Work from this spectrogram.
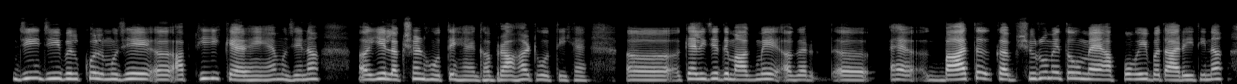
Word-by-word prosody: जी, 275 +5 +1
जी। 265 +1 +1
बिल्कुल, 255 +1 0
मुझे 245 +1 0
अ, 220 - -4
आप 220 +1 -1
ठीक 275 0 -1
कह 215 -4 +4
रहे 200 0 -1
हैं 210 +3 -3
मुझे 220 -2 -4
ना 250 +2 0 0.4
अ, - - 0
ये 245 +4 +3
लक्षण 250 +3 +2
होते 225 0 -3
हैं 200 -1 -4
घबराहट 205 +3 -1
होती 200 -2 -6
है। 200 - -4
अ, - - -16 0.4
कह 205 +2 0
लीजिए 255 +1 +1
दिमाग 220 -4 +1
में 245 +1 +1
अगर 210 0 -4 0.2
अ, 200 -1 -1 0.3
ए 225 -2 0 0.3
बात 240 +5 +7 0.2
कब 240 -4 +2
शुरू 265 +2 -2
में 290 -1 -1
तो 275 +1 -1
मैं 240 -2 +5
आपको 220 +3 -2
वही 245 +1 0
बता 215 -3 +3
रही 210 +1 -2
थी 220 +2 -8
ना 250 +2 0
230 Hz, 195 wpm, -22 LUFS, 205-250 Hz, 0.4 s, बात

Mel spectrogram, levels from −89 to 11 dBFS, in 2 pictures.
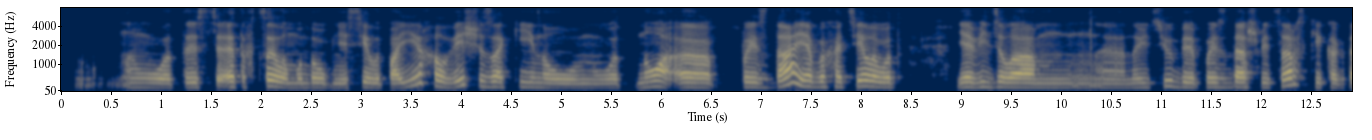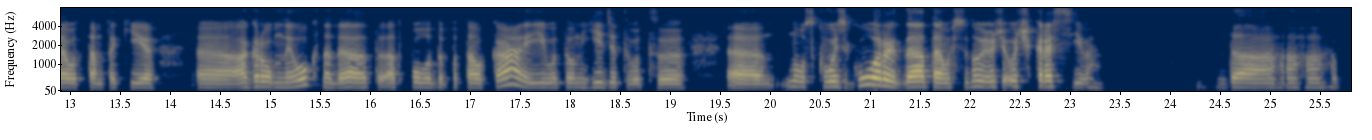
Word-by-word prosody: М, - - -27 0.4
вот. 160 -6 -7
То 170 - -6
есть 170 0 -8
это 185 - +1
в - - -18
целом 175 -7 +1
удобнее: 160 -1 -6
сел 165 -1 -5
и - - -9
поехал, 185 - -1
вещи 205 +5 -5
закинул, 175 -4 -5
ну 150 -1 -14
вот. 155 0 -8
Но, 185 +4 +2
а, 165 -1 +1 0.2
поезда 175 0 +3
я 200 -2 +2
бы 185 +1 -3
хотела 190 +2 0
вот 175 0 -3 0.6
я 175 +1 +1
видела, 170 -2 +3
м, 155 - -15
э, 150 - -12
на 155 +1 -13
"Ютубе" 175 0 -6
поезда 170 0 -1
швейцарские, 175 - -2
когда 160 +1 -1
вот 160 0 -5
там 160 -2 -1
такие, 160 0 -5 0.4
э, - - -5 0.4
огромные 180 -1 +1
окна, 215 -8 -1
да, 170 +1 +3
от 170 - -8
от 160 - -4
пола 165 -2 -4
до 165 - -8
потолка, 180 - +3
и 165 0 -6
вот 165 0 -9
он 165 0 -5
едет, 170 0 -8
вот, 150 +1 -9
э, 150 -1 -3 0.4
э, 150 -1 +3 0.2
ну, 190 -1 -5
сквозь 190 +1 -2
горы, 245 -5 +8
да, 185 +1 +9
там 170 -3 +4
всё, 170 - -12
ну, 200 +1 0
и - - 0
оч 190 0 -3
очень 200 0 -2
красиво. 195 -5 +2 1.2
Да. 160 +1 -1
Ага, 165 0 -8
г 160 - -15
170 Hz, 150 wpm, -25 LUFS, 160-185 Hz, 1.2 s, да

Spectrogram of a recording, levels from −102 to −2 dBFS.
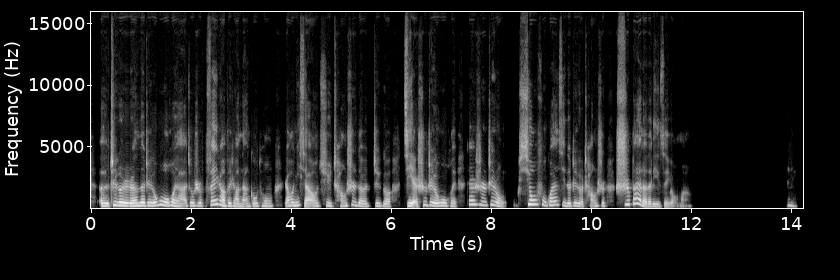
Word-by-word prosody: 呃， 205 0 +4
这 280 +4 +2
个 255 -1 +7
人 220 0 +6
的 245 - +6
这 240 +1 0
个 235 +1 +5
误 270 -4 +2
会 245 -3 +3
啊， 200 -2 -2
就 235 0 -2
是 235 -2 -1
非 325 +3 0
常 230 -9 +4
非 220 -1 +2
常 190 -2 -2
难 175 +2 -5
沟 205 +1 -3
通， 205 -2 -7 0.2
然 220 - +1
后 250 - +1
你 245 - 0
想 - - +1
要 210 - -1
去 220 0 -5
尝 205 +2 -7
试 280 +1 -5
着 200 -4 -2
这 220 -2 -4
个 190 -2 -4 0.2
解 220 -1 +4
释 290 -1 -3
这 255 -1 -2
个 220 -1 +6
误 230 0 +1
会， 210 -3 -7 0.2
但 335 0 0
是 295 -5 -4
这 310 +1 -3
种 215 -7 -3 0.2
修 345 0 +2
复 315 -6 -6
关 290 +3 -1
系 275 -5 -10
的 215 - +1
这 225 +2 -3
个 195 -4 -1
尝 220 - -7
试， 225 -1 -5 0.2
失 335 0 +1
败 390 +1 +2
了 185 - +2
的 175 - -1
例 180 -2 -5
子 160 -1 -9
有 - - -11
吗？ 230 -3 -19 1.9
嗯。 220 -5 -10
230 Hz, 245 characters per minute, -21 LUFS, 210-270 Hz, 1.9 s, 个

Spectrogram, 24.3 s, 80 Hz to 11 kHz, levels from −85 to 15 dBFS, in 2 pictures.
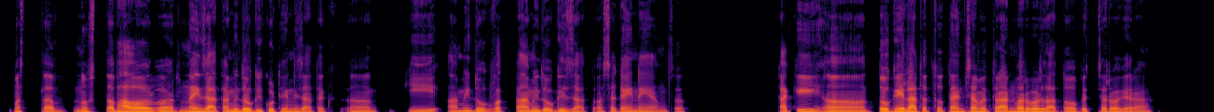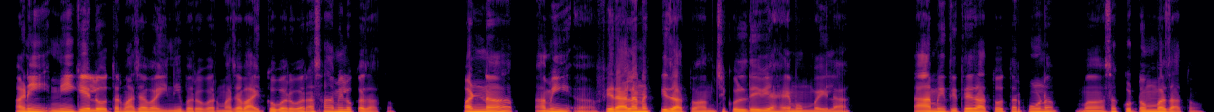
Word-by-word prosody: मस्त 140 0 -4 0.5
नुसतं 130 +6 -1
भावाबरोबर 170 +3 +4
नाही 160 +1 +2
जात 130 -2 +2
आम्ही 135 +3 +3
2घी 135 +1 +4
कुठे 140 0 +1
नाही 140 -1 0
जात 110 -2 -3
अ, 110 - -3 0.8
की 120 -1 -4 0.2
आम्ही 115 +1 -1 0.2
फक्त 135 0 -5
आम्ही 130 0 +3
2घीच 120 +1 +1
जातो 110 -3 -5
असं 120 +4 -5
काही 120 -3 -1
नाहीये 115 -2 -2
आमचं. 100 +6 -10 1.0
का, 125 - +1
की 165 +8 0
अ, 155 - -2 0.5
तो 150 - +7
गेला 160 +2 +6
तर 170 - -1
तो 160 - -3
त्यांच्या 155 +2 +2
मित्रांबरोबर 145 0 +3
जातो 125 +1 0
पिक्चर 125 -1 -3
बघायला 110 -3 -1 0.9
आणि 145 +6 +3
मी 145 +5 +1
गेलोतर 140 -2 +2
माझ्या 135 0 0
वहिनीबरोबर, 115 -2 -2
माझ्या 115 +2 -2
बायकोबरोबर 115 +2 0
असं 160 +4 -4
आम्ही 180 0 0
लोकं 165 -8 -1
जातो. 100 -4 -8 0.7
पण 150 +4 +3
ना, 145 -2 +4 0.5
आम्ही 170 +9 +1 0.3
फिरायला 135 +3 +6
नक्की 165 -1 +1
जातो 115 -5 +2
आमची 115 +5 -4
कुलदेवी 120 +1 +1
आहे 120 -2 -2
मुंबईला. 100 -5 -3 0.7
तर 130 - -4
आम्ही 135 +4 +2
तिथे 145 +1 0
जातो 135 -1 +1
तर 185 - -3
पूर्ण 165 +3 0 0.5
असं 125 +6 -3
कुटुंब 140 +1 +1
जातो. 105 -4 -4
130 Hz, 155 wpm, -20 LUFS, 115-150 Hz, 1.0 s, तो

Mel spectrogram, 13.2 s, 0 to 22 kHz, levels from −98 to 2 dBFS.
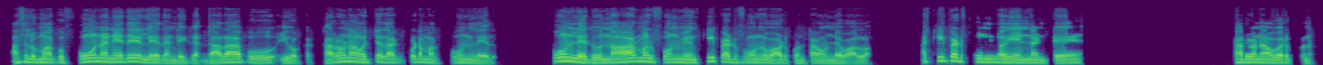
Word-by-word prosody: అసలు 145 0 0
మాకు 130 +1 0
ఫోననేదే 160 +1 +2 0.2
లేదండి, 115 -4 0
ఇగ. - - -2 0.2
దాదాపు 140 +4 +3 0.3
ఈ - - -1
యొక్క 110 - -5 0.2
కరోనా 165 +7 +2
వచ్చేదాకా 135 -1 -1
కూడా 145 -1 0
మాకు 110 -3 -5
ఫోన్ 130 -1 -3
లేదు. 90 -2 -2 0.6
ఫోన్ 190 +1 +3
లేదు, 125 -4 +3 0.2
నార్మల్ 165 +2 +4
ఫోన్ 140 +1 -2
మేము 125 0 0
కీప్యాడ్ 160 -6 0
ఫోన్‌లు 130 -2 -1
వాడుకుంటా 115 +1 -2
ఉండేవాళ్ళం. 105 -4 -2 0.5
ఆ - - -1
కీప్యాడ్ 195 -3 +3
ఫోన్‌లో 150 -3 +1
ఏందంటే 120 -2 0 1.7
కరోనా 135 -1 +3
వరకున. 115 -4 -1
135 Hz, 130 wpm, -24 LUFS, 120-155 Hz, 1.7 s, నార్మల్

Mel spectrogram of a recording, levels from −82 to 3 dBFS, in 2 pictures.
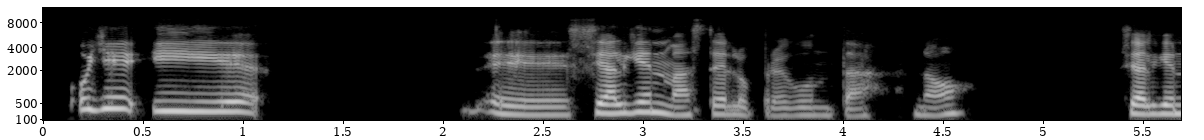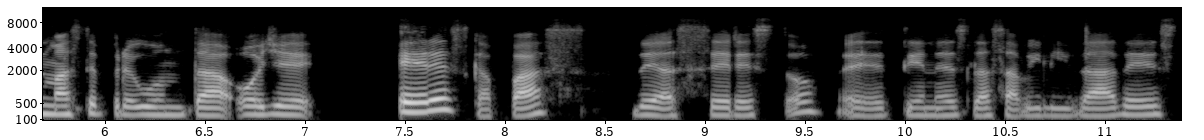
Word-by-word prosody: Oye, 340 +1 +4
y, 275 -1 +5
eh 265 -2 +3 1.1
eh, 195 -4 0
si 240 +4 +1
alguien 245 +2 +5
más 190 -1 -1
te 210 -1 -1
lo 195 -3 -6
pregunta, 180 -1 -8 0.2
¿no? 200 +4 -5 0.7
Si 230 - +1
alguien 220 +1 +3
más 205 -1 +3
te 230 - -2
pregunta: 195 -2 0
"Oye, 200 -2 0 0.4
¿eres 285 +4 +6
capaz 175 +7 0 0.4
de 195 -1 -2
hacer 185 +2 -3
esto? 260 +8 -6
Eh, 175 0 -5
¿tienes 185 +1 -7
las 175 +1 -4
habilidades, 180 +3 -3
195 Hz, 135 wpm, -23 LUFS, 185-235 Hz, 1.1 s, eres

